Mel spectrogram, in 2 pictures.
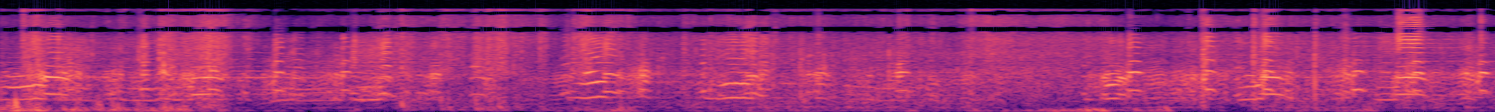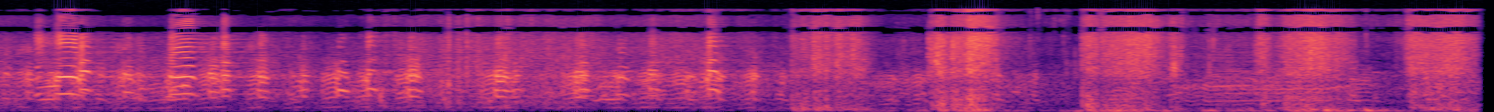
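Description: Canada geese honking in a flurry of overlapping calls while they fight on the water. The calling thins out about eleven seconds in, and a few low rumbling bursts follow near the end.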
